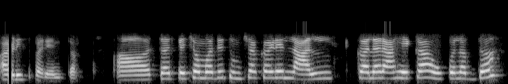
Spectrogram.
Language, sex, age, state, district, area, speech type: Marathi, female, 45-60, Maharashtra, Yavatmal, urban, conversation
